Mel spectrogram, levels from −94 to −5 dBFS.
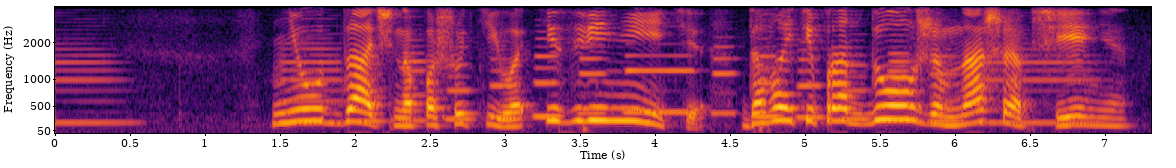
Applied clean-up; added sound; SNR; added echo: none; Wind instrument, woodwind instrument; 13 dB; none.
